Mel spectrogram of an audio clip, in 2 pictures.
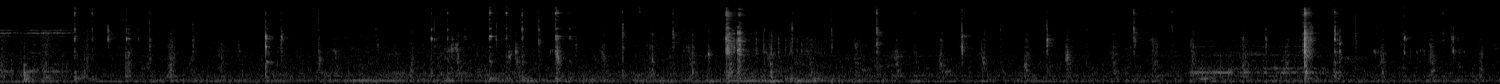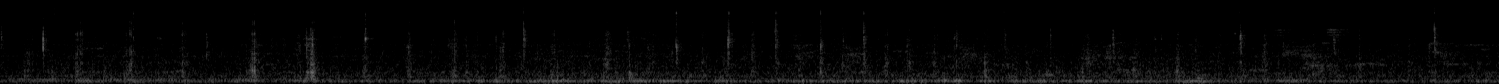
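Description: Metal chopsticks and a spoon clicking against ceramic bowls and plates while eating, with chewing between the clicks over a steady low hum. One sharper clink rings briefly about 13 seconds in.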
